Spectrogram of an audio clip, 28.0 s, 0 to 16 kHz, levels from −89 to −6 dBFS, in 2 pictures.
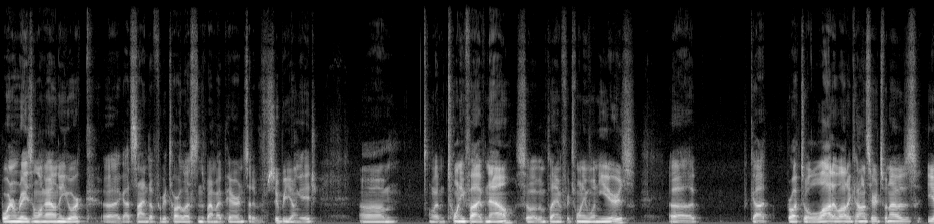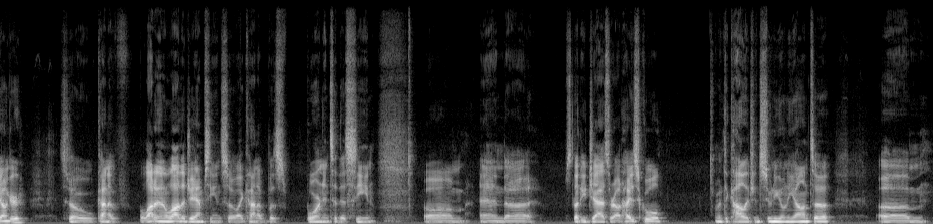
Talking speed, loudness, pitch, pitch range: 180 wpm, -22 LUFS, 100 Hz, 95-105 Hz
